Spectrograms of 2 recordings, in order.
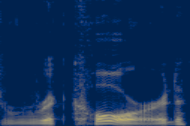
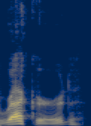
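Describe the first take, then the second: First: The stress is on the second syllable. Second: The stress is on the first syllable. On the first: It is the verb. "the more pronounced syllable is the second one" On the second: It is the noun. "that's the noun, ... the accent comes on the first syllable"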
